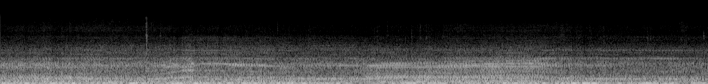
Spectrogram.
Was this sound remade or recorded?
remade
